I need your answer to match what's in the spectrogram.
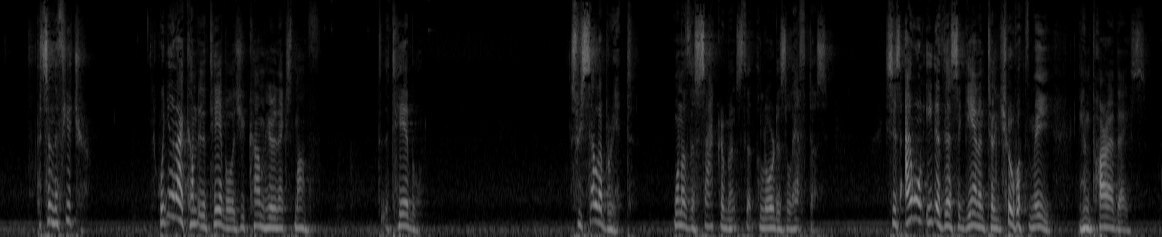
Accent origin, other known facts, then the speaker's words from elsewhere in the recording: Ireland; I grew up in Ireland, and I grew up beside Paddy Rogers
